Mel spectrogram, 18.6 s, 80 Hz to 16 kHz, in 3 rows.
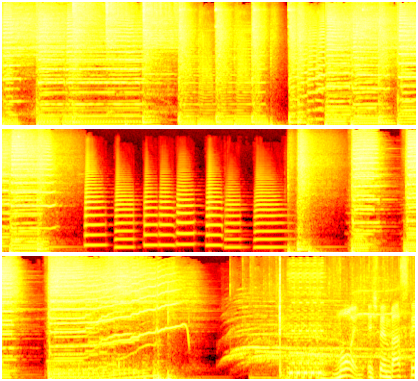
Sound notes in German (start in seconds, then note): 11.4 Fetzige Klänge; 15.7 Jubel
